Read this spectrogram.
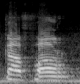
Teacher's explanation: را کی آواز بھی آنی چاہیے اور را کے موٹا ہونے کی آواز بھی آنی چاہیے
